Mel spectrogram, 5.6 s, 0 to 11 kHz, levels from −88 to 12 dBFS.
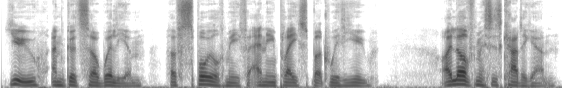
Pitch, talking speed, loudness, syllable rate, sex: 115 Hz, 190 wpm, -20 LUFS, 5.3 syllables/s, male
